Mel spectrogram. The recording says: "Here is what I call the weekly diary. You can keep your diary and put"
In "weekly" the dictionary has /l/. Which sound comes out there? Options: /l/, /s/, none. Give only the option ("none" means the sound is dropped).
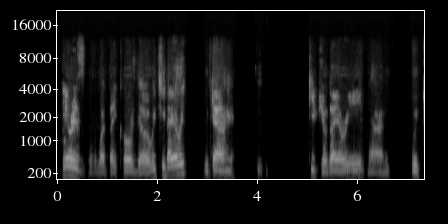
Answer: none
